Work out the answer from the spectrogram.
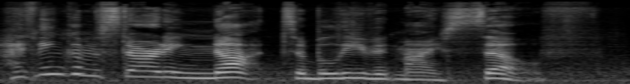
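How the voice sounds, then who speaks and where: A woman's voice: mid-range voice, big pitch swings, measured pace, pitched above the performer's own voice. A woman voicing an earnest, cautious young boy in a children's storybook, with a questioning, wondering manner. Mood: doubtful. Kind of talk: children's storybook read-aloud.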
